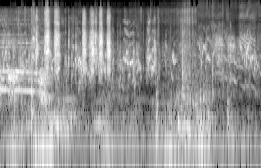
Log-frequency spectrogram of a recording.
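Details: Budgerigars chirping while eating food: dense, scratchy high chatter in quick irregular bursts, with soft wing flutters and rustling throughout.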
